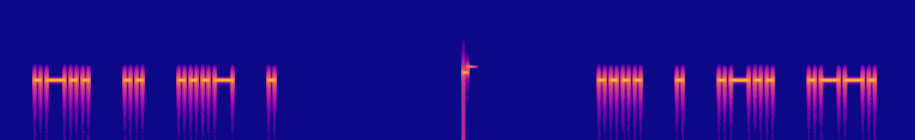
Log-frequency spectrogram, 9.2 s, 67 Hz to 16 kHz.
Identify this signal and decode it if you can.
Morse code, heard as a keyed tone, about 20 wpm, spaced as for 14 wpm, 700 Hz. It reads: LIVE HELP
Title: 2x Character Spacing - Top 200 Words - 20wpm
